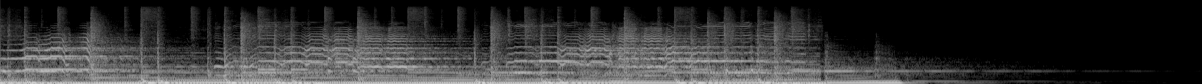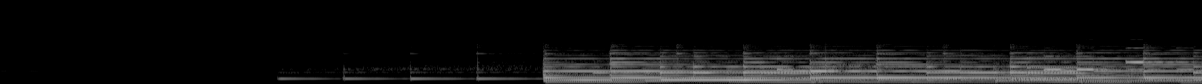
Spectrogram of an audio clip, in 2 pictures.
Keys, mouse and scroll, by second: 3.3 click, 4.5-6.4 drag, 7.3 KP_0, 8.9 scroll down 2, 9.6 click, 12.8 click, 22.3-23.7 drag.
